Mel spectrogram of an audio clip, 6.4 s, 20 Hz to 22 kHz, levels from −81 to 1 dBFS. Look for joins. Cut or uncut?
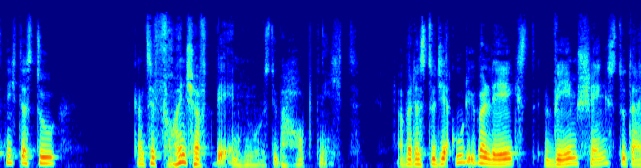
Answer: cut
